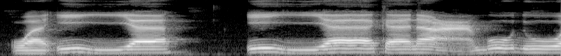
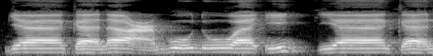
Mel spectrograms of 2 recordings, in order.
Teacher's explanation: huruf ya ataupun tasdid pada ya ini seperti Huruf Jim artinya jangan terlalu ditekan ketika membaca tasdid ya jaga sifat rakhawah yang ada pada ya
